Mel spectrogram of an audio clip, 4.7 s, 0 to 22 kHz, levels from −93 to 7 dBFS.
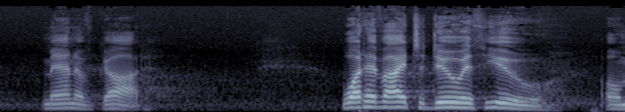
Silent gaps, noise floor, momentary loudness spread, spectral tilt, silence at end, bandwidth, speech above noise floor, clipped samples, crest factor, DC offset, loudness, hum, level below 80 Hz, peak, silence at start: none; -61 dBFS; 20 LU; -3 dB/octave; 0 s; 17.5 kHz; 32 dB; under 0.1%; 22 dB; under 0.1%; -28 LUFS; none; -74 dBFS; -8 dBFS; 0.3 s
